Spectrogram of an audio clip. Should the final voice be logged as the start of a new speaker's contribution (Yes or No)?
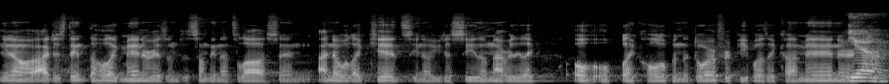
No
